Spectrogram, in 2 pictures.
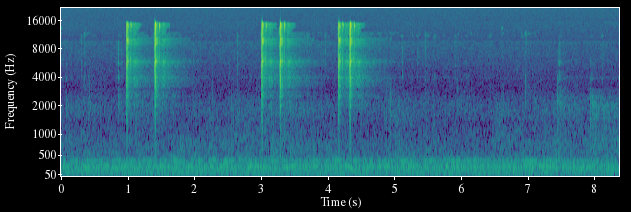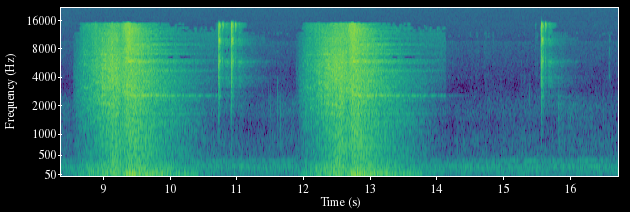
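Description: Soft menu clicks tick as a selection moves.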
